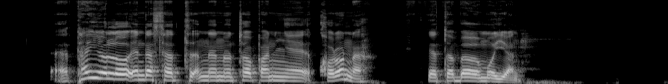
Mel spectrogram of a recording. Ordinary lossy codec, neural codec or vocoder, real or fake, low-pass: none; vocoder, 44.1 kHz, 128 mel bands every 256 samples, BigVGAN v2; fake; none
